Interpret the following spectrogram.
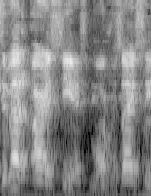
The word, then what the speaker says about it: Arceus: Is it Arceus or Arceus, not I tried to pronounce it as Arceus because Arceus's name is based off of Deus, which means God.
